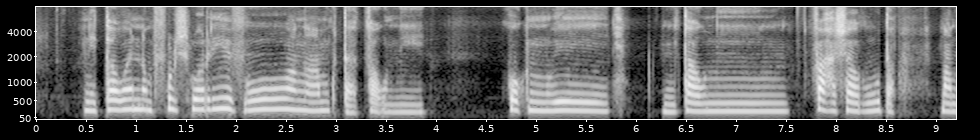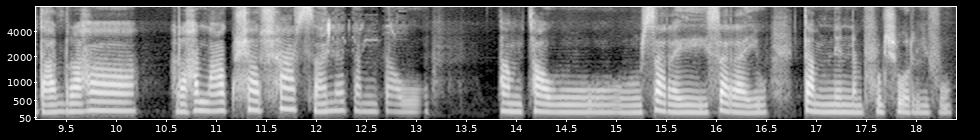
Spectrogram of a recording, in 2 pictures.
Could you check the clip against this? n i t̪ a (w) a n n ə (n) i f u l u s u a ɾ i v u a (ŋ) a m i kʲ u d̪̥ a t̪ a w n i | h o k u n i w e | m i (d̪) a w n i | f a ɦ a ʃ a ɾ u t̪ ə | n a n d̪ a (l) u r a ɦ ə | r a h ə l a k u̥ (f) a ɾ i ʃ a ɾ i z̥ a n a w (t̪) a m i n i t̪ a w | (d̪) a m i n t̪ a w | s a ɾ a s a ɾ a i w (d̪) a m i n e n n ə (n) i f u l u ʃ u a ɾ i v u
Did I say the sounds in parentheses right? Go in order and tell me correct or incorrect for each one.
correct, incorrect: m, correct, incorrect: t̪, correct, incorrect: ʃ, correct, incorrect: t̪, incorrect: t̪, incorrect: m

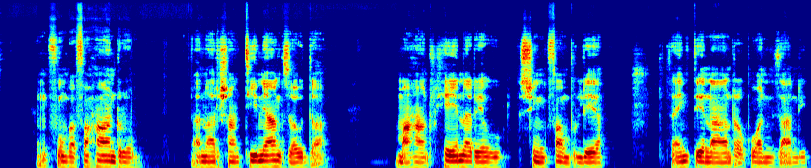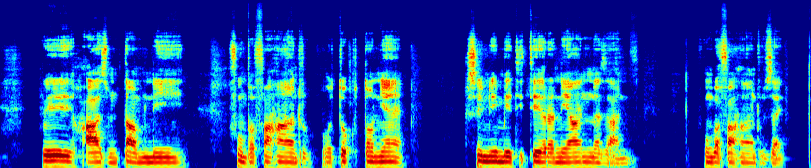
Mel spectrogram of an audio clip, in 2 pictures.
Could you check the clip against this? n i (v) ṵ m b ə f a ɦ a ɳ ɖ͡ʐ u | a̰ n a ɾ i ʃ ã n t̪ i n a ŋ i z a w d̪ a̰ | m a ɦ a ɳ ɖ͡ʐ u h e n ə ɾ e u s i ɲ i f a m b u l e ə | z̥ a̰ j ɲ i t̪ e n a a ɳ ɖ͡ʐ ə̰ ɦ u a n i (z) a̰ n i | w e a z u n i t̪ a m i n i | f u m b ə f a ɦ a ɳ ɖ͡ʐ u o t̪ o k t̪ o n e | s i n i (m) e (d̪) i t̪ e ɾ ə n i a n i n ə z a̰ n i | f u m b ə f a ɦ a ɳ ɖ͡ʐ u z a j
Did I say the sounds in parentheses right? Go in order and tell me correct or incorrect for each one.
incorrect: f, correct, correct, incorrect: t̪

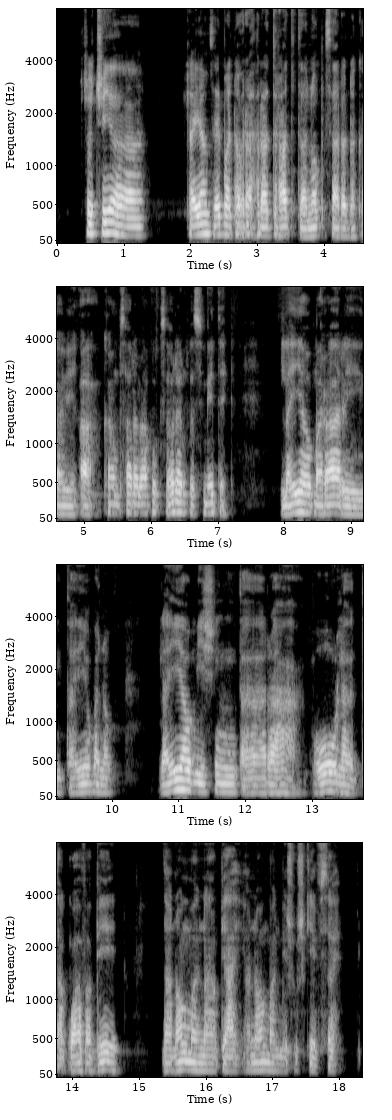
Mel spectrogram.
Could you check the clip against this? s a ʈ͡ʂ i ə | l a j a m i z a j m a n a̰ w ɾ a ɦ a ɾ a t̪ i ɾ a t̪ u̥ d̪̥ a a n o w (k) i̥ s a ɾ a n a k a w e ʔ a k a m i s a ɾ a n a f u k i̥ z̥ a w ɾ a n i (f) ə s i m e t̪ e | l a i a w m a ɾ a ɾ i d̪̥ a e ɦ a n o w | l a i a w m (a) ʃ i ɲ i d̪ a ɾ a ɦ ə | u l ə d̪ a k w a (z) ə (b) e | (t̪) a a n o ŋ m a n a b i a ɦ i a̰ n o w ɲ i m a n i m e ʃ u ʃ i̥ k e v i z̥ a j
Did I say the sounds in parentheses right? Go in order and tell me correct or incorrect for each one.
incorrect: p, correct, incorrect: i, incorrect: v, correct, incorrect: d̪

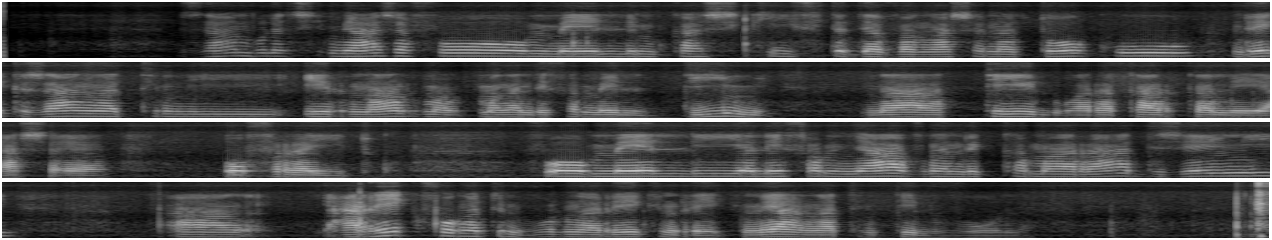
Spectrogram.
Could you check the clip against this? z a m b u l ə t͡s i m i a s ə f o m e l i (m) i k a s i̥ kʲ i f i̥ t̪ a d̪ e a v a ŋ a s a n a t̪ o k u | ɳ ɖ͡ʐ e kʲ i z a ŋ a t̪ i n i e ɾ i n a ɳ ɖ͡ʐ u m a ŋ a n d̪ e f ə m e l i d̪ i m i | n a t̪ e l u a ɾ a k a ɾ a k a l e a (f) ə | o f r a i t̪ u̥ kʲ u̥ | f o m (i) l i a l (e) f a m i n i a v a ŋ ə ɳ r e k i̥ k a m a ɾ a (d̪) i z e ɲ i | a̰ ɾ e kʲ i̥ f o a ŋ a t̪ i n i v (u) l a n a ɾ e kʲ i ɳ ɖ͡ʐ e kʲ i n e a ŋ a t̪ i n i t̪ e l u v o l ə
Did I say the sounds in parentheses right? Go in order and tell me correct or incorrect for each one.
correct, incorrect: s, incorrect: e, correct, correct, incorrect: o

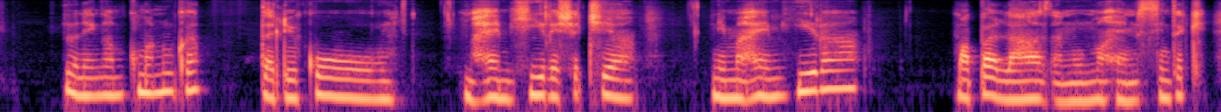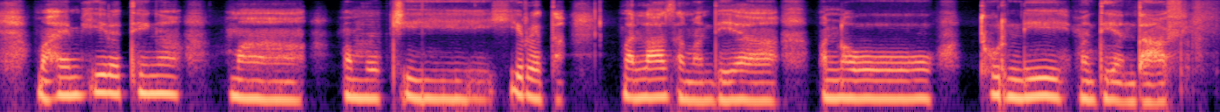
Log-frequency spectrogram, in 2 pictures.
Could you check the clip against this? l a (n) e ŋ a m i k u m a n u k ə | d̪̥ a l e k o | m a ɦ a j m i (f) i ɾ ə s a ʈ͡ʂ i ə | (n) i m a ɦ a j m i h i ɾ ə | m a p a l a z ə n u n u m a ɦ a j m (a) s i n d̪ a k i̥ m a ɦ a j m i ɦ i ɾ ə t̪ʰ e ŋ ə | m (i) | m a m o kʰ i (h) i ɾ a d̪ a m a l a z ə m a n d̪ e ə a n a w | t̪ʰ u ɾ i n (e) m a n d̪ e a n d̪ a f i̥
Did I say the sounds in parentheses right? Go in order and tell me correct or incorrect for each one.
correct, incorrect: h, correct, incorrect: i, incorrect: a, correct, correct

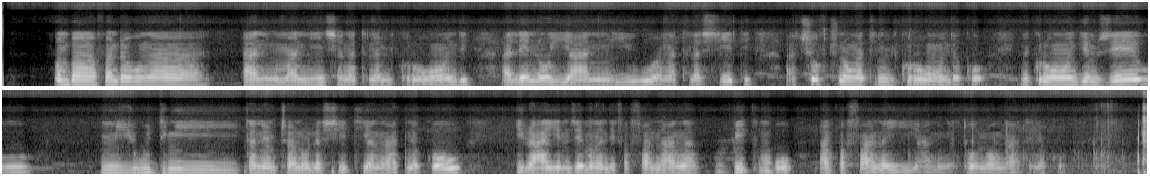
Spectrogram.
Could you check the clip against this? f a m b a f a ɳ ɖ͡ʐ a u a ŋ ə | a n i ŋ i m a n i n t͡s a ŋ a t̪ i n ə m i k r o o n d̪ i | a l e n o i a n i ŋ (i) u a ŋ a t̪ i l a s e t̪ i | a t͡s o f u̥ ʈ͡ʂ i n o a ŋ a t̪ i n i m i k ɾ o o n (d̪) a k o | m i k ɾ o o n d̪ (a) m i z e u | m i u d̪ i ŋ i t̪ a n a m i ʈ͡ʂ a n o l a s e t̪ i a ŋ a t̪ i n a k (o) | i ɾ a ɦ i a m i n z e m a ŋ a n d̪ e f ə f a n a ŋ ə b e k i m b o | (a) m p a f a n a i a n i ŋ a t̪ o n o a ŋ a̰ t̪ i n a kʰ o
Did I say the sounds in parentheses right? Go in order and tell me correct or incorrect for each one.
correct, correct, correct, correct, correct

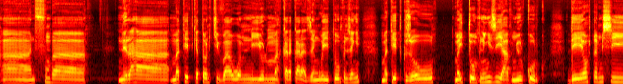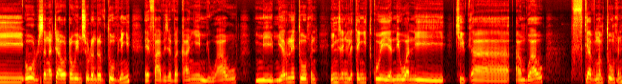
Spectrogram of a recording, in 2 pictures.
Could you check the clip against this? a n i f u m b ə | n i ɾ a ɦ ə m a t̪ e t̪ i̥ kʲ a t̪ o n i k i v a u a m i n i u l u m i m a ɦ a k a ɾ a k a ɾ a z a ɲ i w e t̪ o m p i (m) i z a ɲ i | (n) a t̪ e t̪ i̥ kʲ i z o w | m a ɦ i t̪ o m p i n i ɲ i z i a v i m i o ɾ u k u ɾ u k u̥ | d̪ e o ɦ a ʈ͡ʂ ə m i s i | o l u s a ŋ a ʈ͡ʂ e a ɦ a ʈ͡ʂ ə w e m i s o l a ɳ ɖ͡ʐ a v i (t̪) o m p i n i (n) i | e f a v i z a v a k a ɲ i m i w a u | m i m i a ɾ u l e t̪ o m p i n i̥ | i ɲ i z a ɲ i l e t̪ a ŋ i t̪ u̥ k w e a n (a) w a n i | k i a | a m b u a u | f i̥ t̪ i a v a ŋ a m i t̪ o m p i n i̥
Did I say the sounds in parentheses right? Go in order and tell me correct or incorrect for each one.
incorrect: n, incorrect: m, correct, incorrect: ɲ, incorrect: e

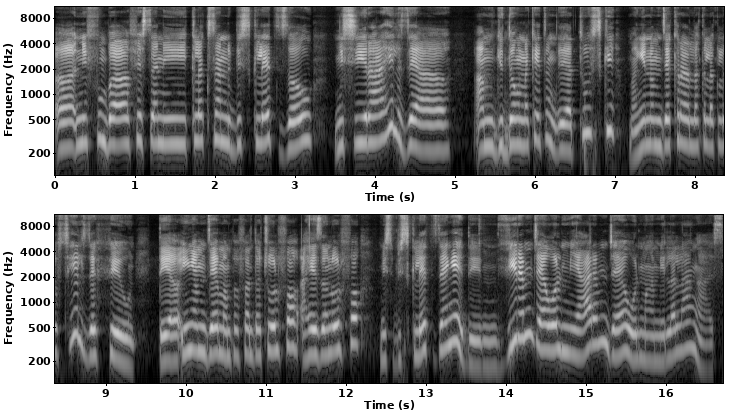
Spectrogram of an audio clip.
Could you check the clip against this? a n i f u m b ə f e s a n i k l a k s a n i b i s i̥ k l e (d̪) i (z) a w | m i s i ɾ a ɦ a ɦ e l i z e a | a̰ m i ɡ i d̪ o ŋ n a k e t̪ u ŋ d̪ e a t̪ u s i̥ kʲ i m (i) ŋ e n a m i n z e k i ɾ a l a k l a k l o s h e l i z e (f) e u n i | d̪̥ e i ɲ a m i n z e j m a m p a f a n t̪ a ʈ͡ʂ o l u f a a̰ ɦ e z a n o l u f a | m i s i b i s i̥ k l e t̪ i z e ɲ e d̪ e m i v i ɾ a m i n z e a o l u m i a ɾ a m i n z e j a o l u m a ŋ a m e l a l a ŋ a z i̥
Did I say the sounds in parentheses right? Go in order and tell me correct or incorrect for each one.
incorrect: t̪, correct, incorrect: a, correct

